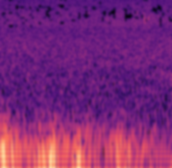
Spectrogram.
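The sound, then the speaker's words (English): Steady rain hisses across the whole clip during a thunderstorm while a deep, rolling rumble of thunder swells underneath, fairly loud, with no voices present. “You know that I always want to fuck when there's a thunderstorm.”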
